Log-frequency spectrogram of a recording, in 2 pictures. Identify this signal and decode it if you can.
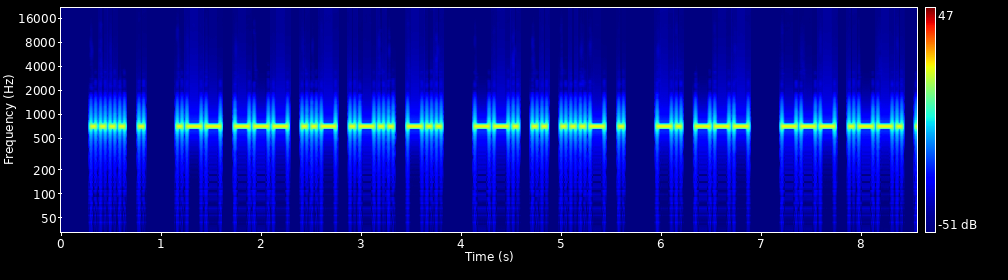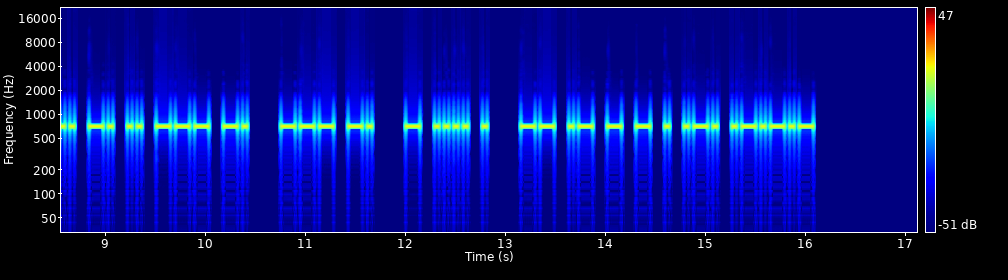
Morse code, heard as a keyed tone, about 25 wpm, 700 Hz. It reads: HE WOULD GIVE NO OPINION ON THE MATTER.
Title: Sentences from Top 1200 Words 25wpm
